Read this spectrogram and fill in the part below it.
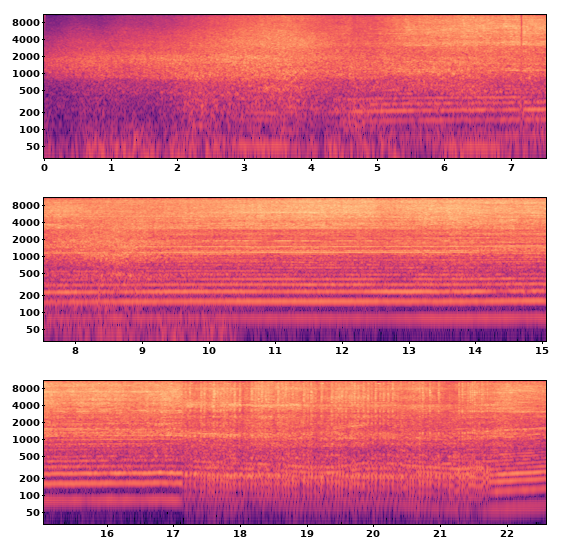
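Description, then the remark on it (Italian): Loud, continuous engine noise of traffic on a big, busy road drones throughout, its steady humming tones slowly shifting pitch before a rising rev toward the end. No one speaks. “Ich habe genommen diese Geräusche, weil ich neben einer großen Straße gewohnt habe.”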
